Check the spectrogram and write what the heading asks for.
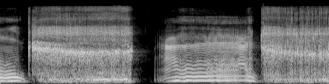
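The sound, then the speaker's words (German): A voice imitates motorized window blinds being played with: three loud, strained, buzzing drones split by short pauses, the middle one wobbling in pitch like a struggling motor. “Und dann hatte irgendjemand diebische Freude daran, mit diesen äh, Jalousien rumzuspielen und du Nein.”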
